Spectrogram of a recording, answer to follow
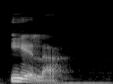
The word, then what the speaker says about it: hiela: Hence, the present indicative form is hiela. H is silent.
